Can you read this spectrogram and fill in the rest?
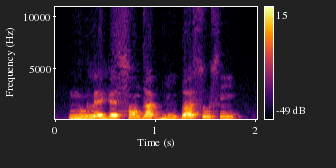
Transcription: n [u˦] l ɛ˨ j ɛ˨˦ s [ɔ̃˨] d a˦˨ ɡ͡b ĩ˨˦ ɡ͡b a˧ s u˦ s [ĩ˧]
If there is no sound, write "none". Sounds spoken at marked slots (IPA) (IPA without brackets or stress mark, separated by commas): u˧, ɔ̃˦, ĩ˦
